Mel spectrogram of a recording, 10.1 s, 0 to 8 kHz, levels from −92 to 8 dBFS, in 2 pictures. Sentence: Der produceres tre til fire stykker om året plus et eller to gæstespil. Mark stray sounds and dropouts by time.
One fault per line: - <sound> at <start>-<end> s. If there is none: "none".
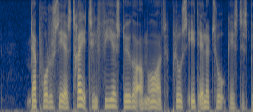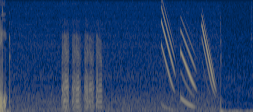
- laugh at 6.3-7.1 s
- chirp at 8.3-9.4 s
